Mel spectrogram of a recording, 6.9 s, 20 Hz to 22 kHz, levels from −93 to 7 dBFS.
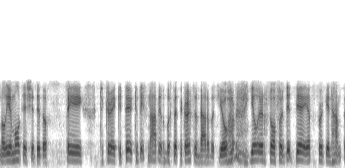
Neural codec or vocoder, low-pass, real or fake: codec, 24 kHz, 0.9 kbps, WavTokenizer, small release; 3.6 kHz; fake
